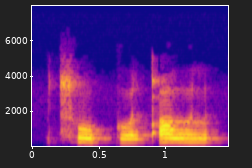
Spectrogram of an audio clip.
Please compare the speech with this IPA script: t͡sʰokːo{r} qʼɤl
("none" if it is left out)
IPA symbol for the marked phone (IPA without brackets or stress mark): l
